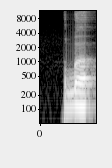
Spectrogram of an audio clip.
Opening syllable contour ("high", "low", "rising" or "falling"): high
